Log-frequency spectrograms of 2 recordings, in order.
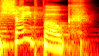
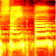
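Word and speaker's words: shitepoke: real name uh a shade poke it's pronounced as shite and poke you can pronounce it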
